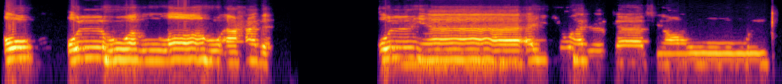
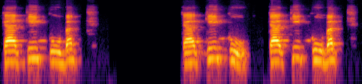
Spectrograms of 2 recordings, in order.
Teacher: Huruf qaf posisinya ada di atas, sedangkan huruf kaf itu di bawah, sehingga melahirkan bacaan yang harus tipis.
